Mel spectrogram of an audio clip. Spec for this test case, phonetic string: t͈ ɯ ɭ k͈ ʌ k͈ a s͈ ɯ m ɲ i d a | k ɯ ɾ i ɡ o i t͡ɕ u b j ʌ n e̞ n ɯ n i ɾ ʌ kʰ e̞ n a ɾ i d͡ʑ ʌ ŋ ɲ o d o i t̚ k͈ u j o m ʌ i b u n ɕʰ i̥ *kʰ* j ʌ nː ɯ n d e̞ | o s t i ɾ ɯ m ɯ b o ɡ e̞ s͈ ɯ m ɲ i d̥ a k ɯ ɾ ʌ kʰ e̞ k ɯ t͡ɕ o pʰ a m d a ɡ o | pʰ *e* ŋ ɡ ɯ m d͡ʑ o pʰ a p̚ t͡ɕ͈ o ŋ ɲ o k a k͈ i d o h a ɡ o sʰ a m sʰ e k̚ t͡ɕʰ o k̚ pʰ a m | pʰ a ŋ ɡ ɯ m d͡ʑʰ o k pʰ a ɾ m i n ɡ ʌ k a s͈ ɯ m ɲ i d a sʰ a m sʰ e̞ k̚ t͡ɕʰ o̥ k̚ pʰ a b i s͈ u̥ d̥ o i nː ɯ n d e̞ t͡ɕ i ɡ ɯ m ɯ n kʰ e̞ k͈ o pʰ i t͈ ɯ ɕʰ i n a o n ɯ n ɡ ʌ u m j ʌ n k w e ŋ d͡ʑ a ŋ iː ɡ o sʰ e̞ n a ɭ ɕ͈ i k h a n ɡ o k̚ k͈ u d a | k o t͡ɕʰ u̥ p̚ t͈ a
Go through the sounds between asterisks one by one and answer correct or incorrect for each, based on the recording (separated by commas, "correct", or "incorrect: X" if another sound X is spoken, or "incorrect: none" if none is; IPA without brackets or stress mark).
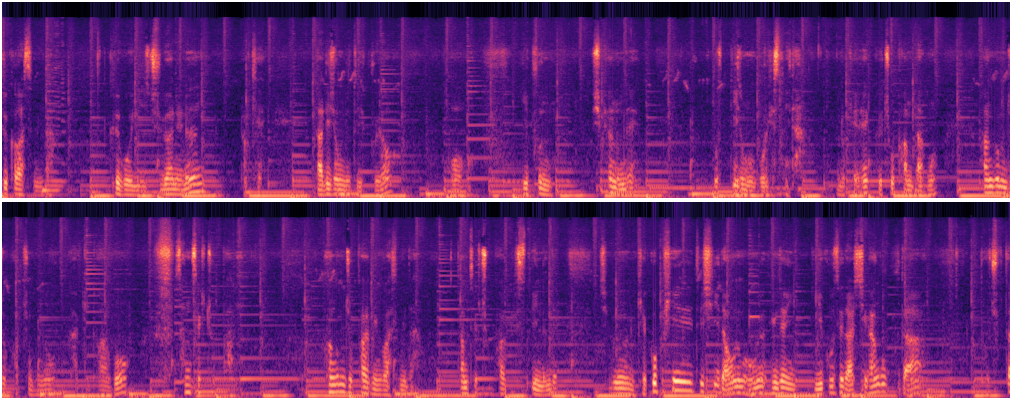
incorrect: pʰ, incorrect: a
